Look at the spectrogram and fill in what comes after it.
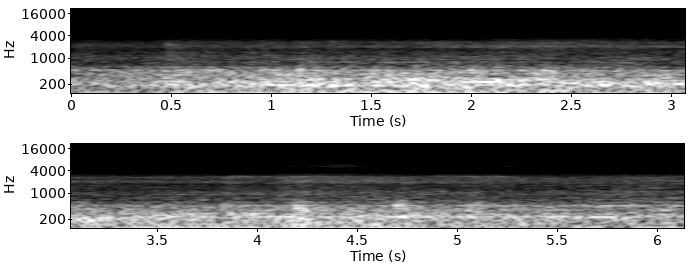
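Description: Electric multiple unit (EMU) suburban local train running past on the adjacent track, a steady rumble of its wheels and coaches on the rails.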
